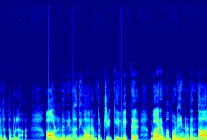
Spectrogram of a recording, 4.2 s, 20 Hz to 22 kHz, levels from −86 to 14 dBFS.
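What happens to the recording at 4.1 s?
Nothing goes wrong at 4.1 s: the audio is intact through that moment with no dropout, click or distortion.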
